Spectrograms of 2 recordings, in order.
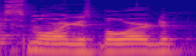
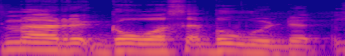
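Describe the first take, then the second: First: "smorgasbord" said the English way, with plain o and a; anglicised pronunciation. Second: "smörgåsbord" slowly, with Swedish ö, å and oo-like bord; Swedish pronunciation. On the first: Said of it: "That is wrong as heck". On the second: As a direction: say "smörgåsbord" as a Swede does. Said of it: "It's pronounced". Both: Shown as a demonstration.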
